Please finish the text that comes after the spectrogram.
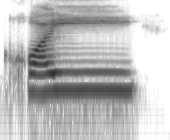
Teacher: make kha heavy and make it two counts long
